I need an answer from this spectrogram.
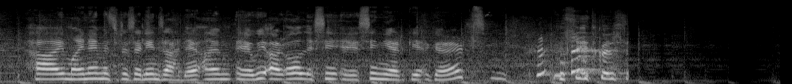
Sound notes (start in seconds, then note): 5.2 laughter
